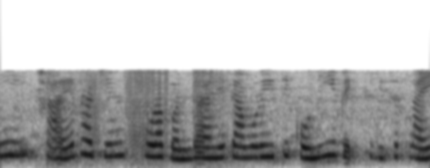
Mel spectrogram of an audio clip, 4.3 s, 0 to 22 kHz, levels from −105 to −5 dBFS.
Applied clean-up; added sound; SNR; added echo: none; Fart; 20 dB; none.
